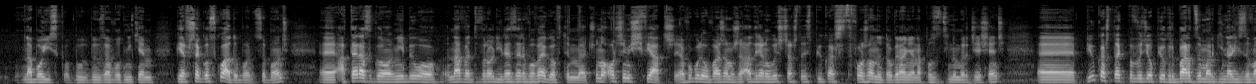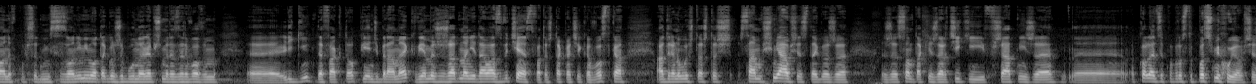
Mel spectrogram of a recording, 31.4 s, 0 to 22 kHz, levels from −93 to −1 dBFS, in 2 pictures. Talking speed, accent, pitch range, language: 180 wpm, native, 120-145 Hz, Polish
